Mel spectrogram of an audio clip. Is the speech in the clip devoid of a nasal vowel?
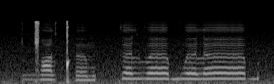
yes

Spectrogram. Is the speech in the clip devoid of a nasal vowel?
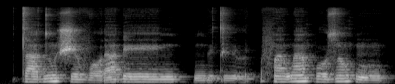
no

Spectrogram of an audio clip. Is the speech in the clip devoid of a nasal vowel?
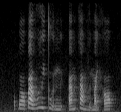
yes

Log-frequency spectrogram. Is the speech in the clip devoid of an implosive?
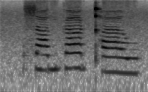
yes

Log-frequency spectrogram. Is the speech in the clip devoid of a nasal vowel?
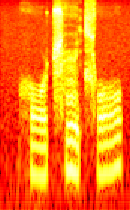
no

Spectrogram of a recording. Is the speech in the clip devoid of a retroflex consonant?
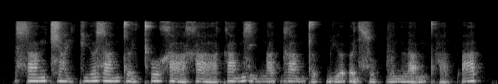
yes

